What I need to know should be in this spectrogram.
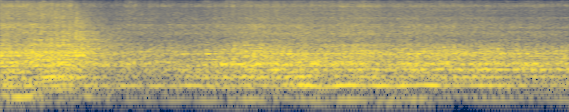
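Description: A sports car engine rumbles loudly as the car drives slowly away, echoing off hard walls.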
